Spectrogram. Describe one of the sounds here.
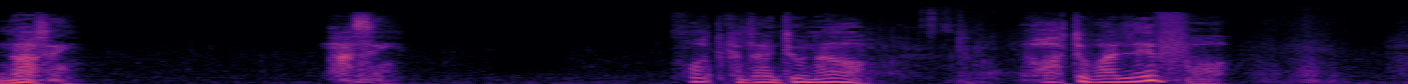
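A man speaks in a pleading, distressed voice.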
